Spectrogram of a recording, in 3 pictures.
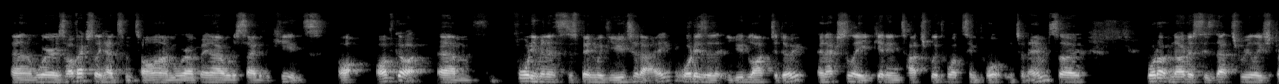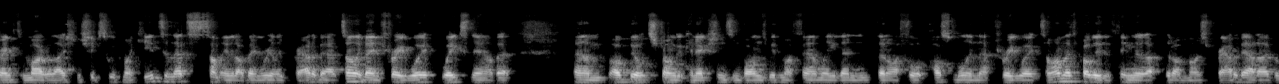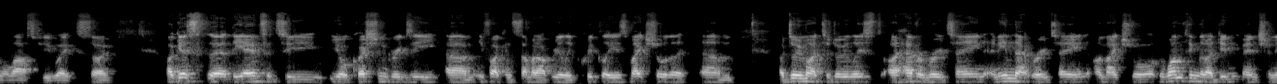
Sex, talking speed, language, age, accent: male, 245 wpm, English, 20-39, Australian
